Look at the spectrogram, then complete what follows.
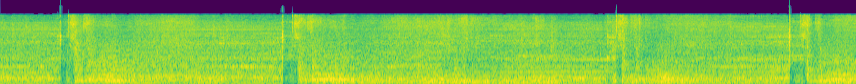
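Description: Steady running noise of an automated machine's rotating tool head finishing the seam between a stainless steel sink bowl and its worktop. The noise is broken by a few brief dropouts.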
